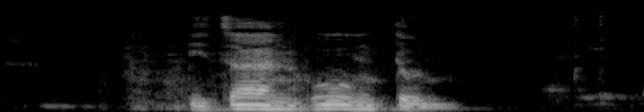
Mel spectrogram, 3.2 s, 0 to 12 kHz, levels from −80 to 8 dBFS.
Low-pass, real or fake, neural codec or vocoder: 7.2 kHz; fake; codec, 16 kHz, 16 kbps, FreqCodec, smaller model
